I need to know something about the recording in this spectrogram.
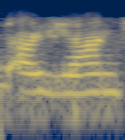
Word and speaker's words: Arcan: His name is Arjan Chetan, and he's from Turkey, so it's a little strange name, but it's spelled Arcan.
